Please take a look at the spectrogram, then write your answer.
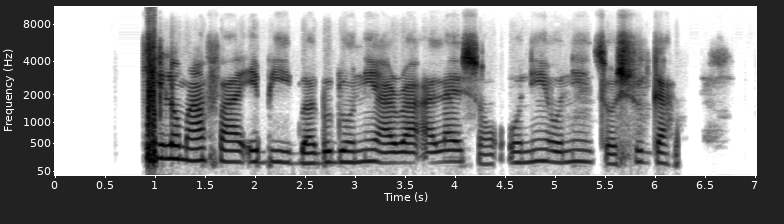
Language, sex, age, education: Yoruba, female, 15-29, tertiary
